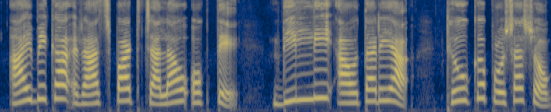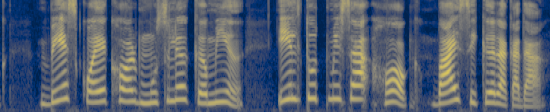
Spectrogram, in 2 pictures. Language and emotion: Santali, neutral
